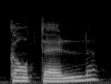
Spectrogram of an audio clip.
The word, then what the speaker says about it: quand: So like that, quand elle. All right, same rule here. Remember, when you will have this D, you will phonetically pronounce it like T.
